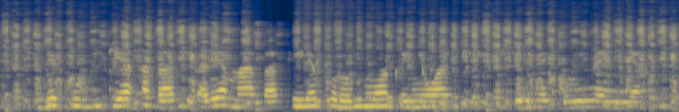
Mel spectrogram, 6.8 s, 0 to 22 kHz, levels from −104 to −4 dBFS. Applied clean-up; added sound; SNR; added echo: classical method log-MMSE.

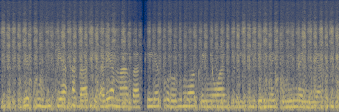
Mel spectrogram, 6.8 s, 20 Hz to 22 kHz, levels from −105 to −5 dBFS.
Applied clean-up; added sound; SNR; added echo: none; Writing; 2 dB; none.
